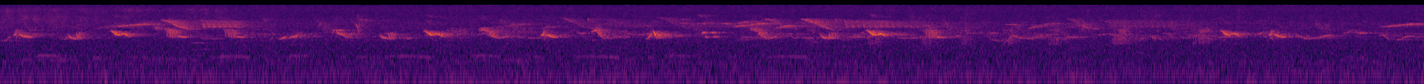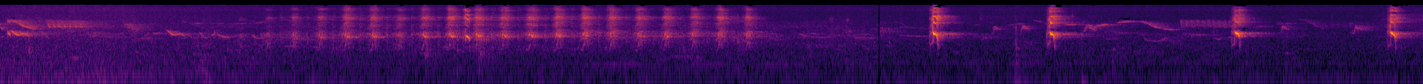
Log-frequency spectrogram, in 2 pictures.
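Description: Wild birds calling: many short chirps and gliding whistled notes, then a fast run of evenly repeated notes about two-thirds of the way in, and a few loud single sharp calls near the end. A faint low hum sits under the first half.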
